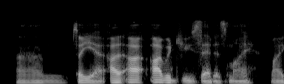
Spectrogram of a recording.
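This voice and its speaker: Dry and close with no echo, a man with a New Zealand accent speaks at a very deep, low pitch with fairly even intonation. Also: quiet background. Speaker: tech startup founder. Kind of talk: casual Q&A talk. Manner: hesitant, many fillers and repetitions.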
